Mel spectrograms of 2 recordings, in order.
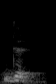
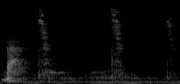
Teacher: D, you're using your voice. Bat, t t, no voice. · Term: voiced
